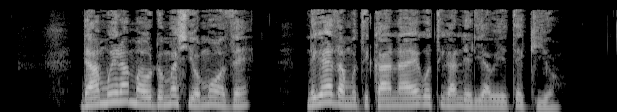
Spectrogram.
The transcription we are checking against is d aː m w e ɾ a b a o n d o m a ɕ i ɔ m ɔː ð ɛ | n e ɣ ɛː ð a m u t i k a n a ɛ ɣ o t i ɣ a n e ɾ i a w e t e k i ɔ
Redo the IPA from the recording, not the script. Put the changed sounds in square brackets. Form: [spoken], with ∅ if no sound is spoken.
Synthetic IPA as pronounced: d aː m w e ɾ a [m] a o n d o m a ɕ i ɔ m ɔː ð ɛ | n e ɣ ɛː ð a m [o] t i k a n a ɛ ɣ o t i ɣ a n e ɾ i a w e t e k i ɔ

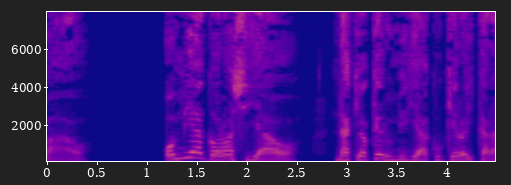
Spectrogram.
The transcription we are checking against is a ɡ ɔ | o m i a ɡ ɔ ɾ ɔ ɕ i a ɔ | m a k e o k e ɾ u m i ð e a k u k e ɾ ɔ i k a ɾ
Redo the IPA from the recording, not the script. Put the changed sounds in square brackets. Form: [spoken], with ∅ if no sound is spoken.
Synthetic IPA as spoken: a [∅] ɔ | o m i a ɡ ɔ ɾ ɔ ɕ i a ɔ | [n] a k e [ɔ] k e ɾ u m i [ɣ] e a k u k e ɾ ɔ i k a ɾ

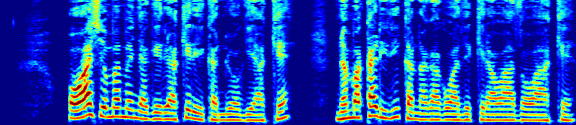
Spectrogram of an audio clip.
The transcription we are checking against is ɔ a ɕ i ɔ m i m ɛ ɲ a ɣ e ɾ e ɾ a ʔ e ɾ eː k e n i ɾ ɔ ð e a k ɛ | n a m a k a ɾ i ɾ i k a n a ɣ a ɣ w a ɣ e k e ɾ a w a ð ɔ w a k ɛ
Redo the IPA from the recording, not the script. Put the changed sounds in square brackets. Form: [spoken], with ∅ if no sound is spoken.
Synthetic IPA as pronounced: ɔ a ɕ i ɔ m [a] m ɛ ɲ a ɣ e ɾ e ɾ a [k] e ɾ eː k [a] n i ɾ ɔ [ɣ] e a k ɛ | n a m a k a ɾ i ɾ i k a n a ɣ a ɣ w a [ð] e k e ɾ a w a ð ɔ w a k ɛ

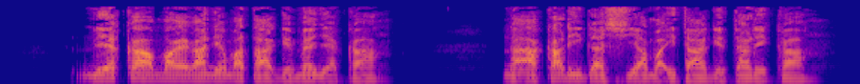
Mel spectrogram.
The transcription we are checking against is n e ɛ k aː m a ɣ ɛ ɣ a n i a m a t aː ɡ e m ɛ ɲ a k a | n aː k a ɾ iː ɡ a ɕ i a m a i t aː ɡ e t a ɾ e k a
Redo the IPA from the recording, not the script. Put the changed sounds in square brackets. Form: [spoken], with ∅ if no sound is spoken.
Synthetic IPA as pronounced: n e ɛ k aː m a ɣ ɛ ɣ a n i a m a t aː ɡ e m ɛ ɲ [ɛ] k a | n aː k a ɾ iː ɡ a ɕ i a m a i t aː ɡ e t a ɾ e k a

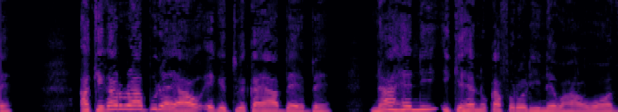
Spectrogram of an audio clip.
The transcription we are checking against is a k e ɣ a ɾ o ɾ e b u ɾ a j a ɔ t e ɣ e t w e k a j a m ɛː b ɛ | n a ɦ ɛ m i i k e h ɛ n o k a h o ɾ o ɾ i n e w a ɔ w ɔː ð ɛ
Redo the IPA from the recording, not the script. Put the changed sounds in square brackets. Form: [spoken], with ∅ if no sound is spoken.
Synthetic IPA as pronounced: a k e ɣ a ɾ o ɾ [a] b u ɾ a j a ɔ [ʔ] e ɣ e t w e k a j a [b] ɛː b ɛ | n a ɦ ɛ [n] i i k e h ɛ n o k a [f] o ɾ o ɾ i n e w a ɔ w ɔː ð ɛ

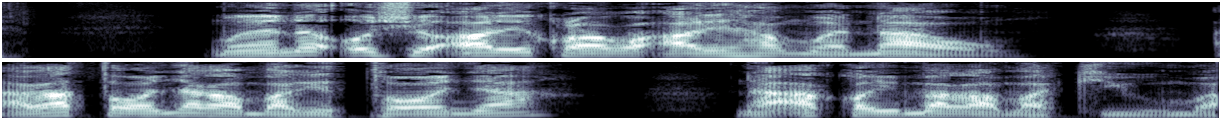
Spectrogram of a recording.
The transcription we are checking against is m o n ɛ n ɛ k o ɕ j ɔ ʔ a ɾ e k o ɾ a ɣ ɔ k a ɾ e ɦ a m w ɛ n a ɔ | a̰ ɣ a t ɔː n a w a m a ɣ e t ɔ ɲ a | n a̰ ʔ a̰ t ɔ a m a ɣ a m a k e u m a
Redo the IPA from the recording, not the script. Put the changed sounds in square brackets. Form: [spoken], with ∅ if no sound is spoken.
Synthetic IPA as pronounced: m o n ɛ n ɛ [ʔ] o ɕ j ɔ ʔ a ɾ e k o ɾ a ɣ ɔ [ʔ] a ɾ e ɦ a m w ɛ n a ɔ | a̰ ɣ a t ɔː [ɲ] a [ɣ] a m a ɣ e t ɔ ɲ a | n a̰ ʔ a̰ [k] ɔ [i] m a ɣ a m a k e u m a

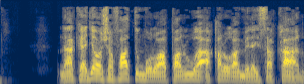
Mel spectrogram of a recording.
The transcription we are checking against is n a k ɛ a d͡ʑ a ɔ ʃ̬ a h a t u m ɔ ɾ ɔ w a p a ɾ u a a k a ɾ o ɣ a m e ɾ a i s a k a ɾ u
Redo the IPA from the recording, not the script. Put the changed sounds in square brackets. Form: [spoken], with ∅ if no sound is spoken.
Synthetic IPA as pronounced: n a k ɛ a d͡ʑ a ɔ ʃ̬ a [f] a t u m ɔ ɾ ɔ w a p a ɾ u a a k a ɾ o ɣ a m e ɾ a i s a k a ɾ u

